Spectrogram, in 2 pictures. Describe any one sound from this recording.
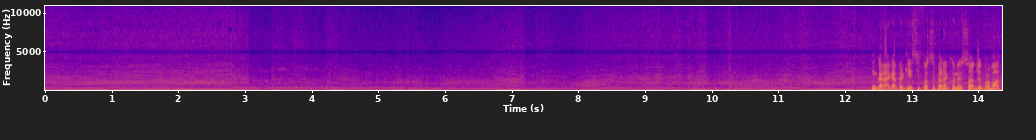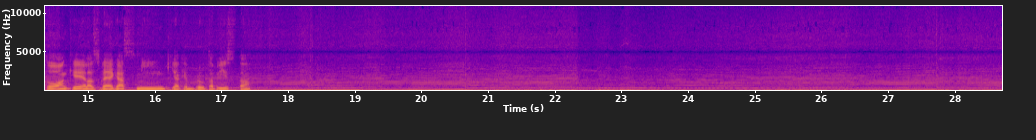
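A racing car engine whines and revs up and down as gears shift.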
